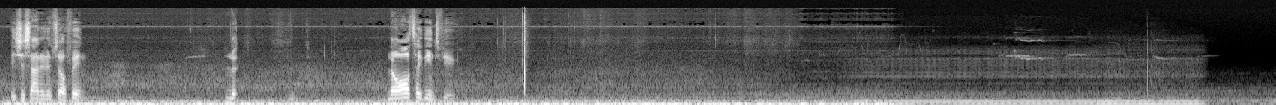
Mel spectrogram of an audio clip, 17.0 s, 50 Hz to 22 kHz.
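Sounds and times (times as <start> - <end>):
faint high wavering tones: 0.0 - 17.0
low drone: 0.0 - 17.0
low rumbling ambience: 0.0 - 17.0.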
